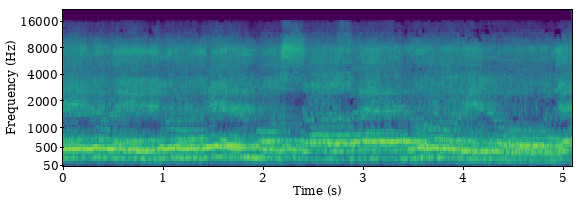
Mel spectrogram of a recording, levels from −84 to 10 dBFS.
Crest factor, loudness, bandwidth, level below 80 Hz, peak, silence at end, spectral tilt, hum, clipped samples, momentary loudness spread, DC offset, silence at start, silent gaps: 10 dB; -12 LUFS; 16 kHz; -68 dBFS; -2 dBFS; 0 s; -3 dB/octave; none; under 0.1%; 3 LU; under 0.1%; 0 s; none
